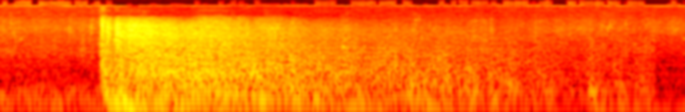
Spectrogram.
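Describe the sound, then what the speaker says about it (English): A sudden loud thunderclap from a thunderstorm in the horror video game Demon Keeper, cracking sharply and then rumbling and fading over a few seconds. "Just an electrical storm"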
